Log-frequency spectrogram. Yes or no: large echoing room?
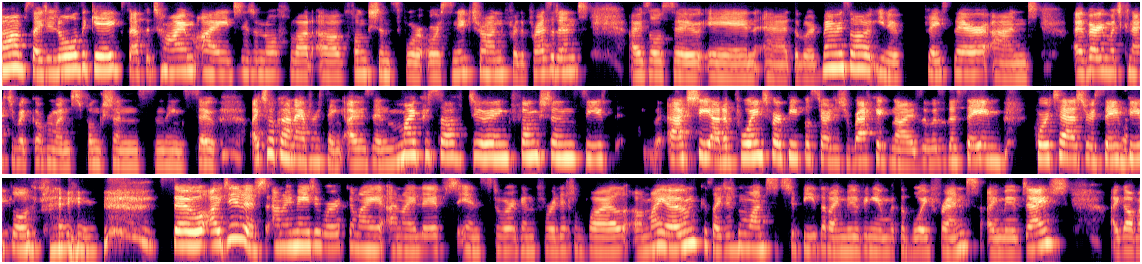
no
